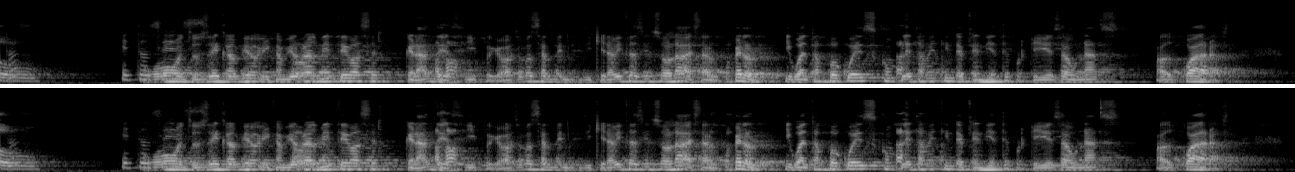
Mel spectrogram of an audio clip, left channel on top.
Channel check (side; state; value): both; normal; correlation 0.75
